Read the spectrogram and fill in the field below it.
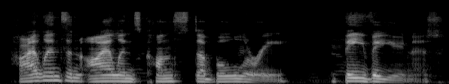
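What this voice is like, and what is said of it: Put-on accent. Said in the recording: “whatever accent I put on”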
